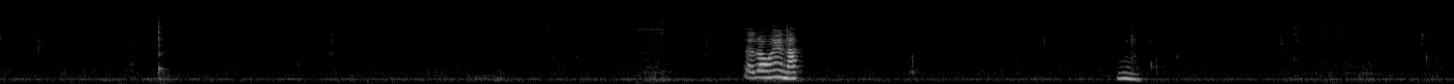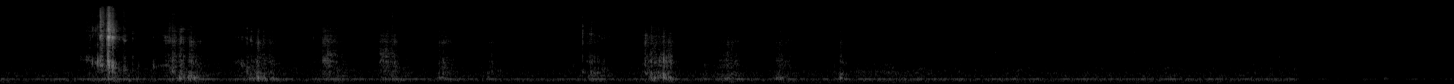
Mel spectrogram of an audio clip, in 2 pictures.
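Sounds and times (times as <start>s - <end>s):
person chewing food: 0.0s - 7.3s, 8.3s - 24.8s, 25.4s - 29.0s
crunchy bites: 15.3s - 19.6s, 20.3s - 23.1s.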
